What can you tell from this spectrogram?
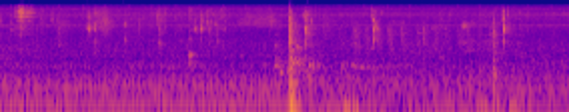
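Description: Mouth sounds of people chewing noodles over a steady low hum, with one sharp knock about three seconds in as a stainless steel tumbler is set down on the table.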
